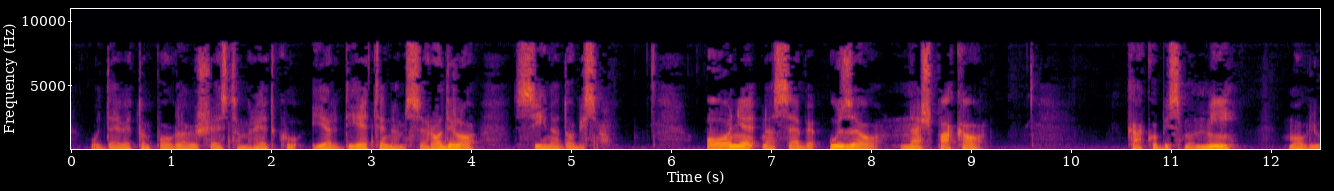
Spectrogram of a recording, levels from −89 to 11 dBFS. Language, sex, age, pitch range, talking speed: Croatian, male, 50-69, 100-140 Hz, 105 wpm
